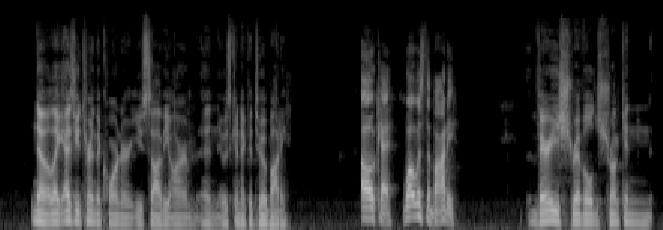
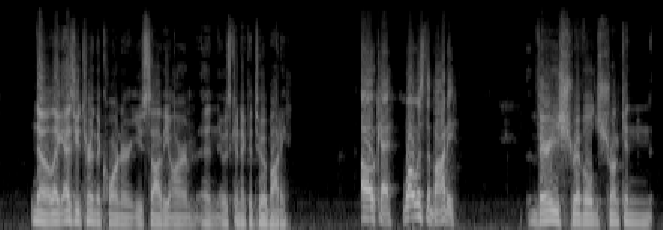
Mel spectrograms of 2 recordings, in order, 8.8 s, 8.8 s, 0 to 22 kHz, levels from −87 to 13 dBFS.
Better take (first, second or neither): first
